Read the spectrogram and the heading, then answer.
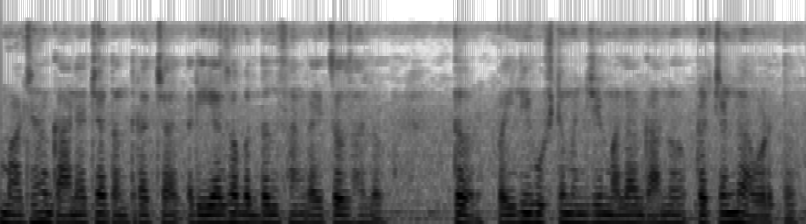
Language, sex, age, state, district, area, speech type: Marathi, male, 18-30, Maharashtra, Sindhudurg, rural, spontaneous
